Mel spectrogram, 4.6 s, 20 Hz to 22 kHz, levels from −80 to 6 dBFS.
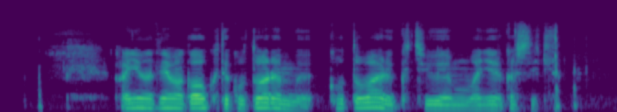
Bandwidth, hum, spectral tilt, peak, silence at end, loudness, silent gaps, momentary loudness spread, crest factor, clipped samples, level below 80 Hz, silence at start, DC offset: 10.5 kHz; none; -5.5 dB/octave; -8 dBFS; 0.45 s; -27 LUFS; none; 16 LU; 20 dB; under 0.1%; -70 dBFS; 0.5 s; under 0.1%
